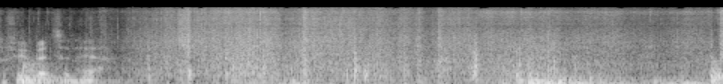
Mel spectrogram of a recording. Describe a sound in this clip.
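Plastic bags rustle and crinkle as they are shifted by hand.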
